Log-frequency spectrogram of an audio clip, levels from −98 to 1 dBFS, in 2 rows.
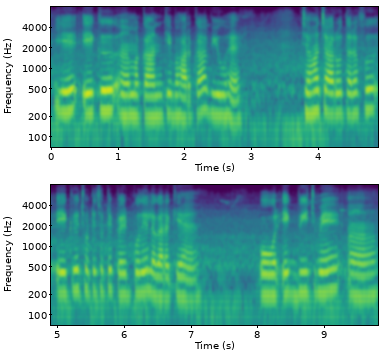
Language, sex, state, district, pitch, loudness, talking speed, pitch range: Hindi, female, Rajasthan, Jaipur, 210 Hz, -17 LUFS, 160 wpm, 195-225 Hz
